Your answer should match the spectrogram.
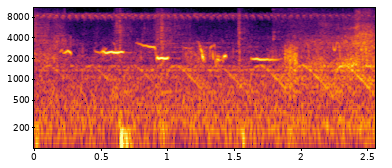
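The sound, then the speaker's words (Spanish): A faint, far-off police siren wails with rising and falling tones, repeating its sweeping pattern over a low background hum, with no voices present. “Sonó una sirena a lo lejos. La de los policías, no la de los cuentos.”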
